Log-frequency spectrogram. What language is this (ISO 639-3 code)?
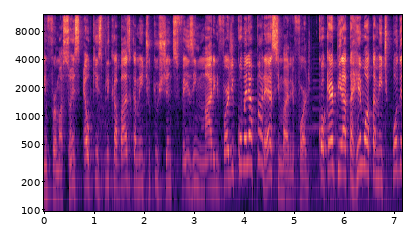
por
